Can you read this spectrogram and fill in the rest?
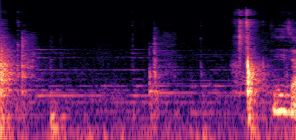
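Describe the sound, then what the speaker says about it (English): A knife cuts through a tomato on a board for a Jamaican-style cucumber and tomato salad, giving a few sparse soft chops and then one sharper, louder knock near the end, in a quiet kitchen. "Now I'm gonna cut up my tomato."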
